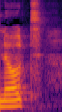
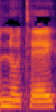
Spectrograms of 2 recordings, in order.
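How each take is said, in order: First: The name is said with an English-style pronunciation. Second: The name is said with an Italian-style pronunciation. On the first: The speaker calls it wrong. "I know I've been saying note" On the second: The speaker calls it right. "I'm guessing Italian, so note"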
